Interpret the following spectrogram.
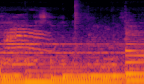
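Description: A long-haired cat meowing once, a short call that rises then falls in pitch, over background music.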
